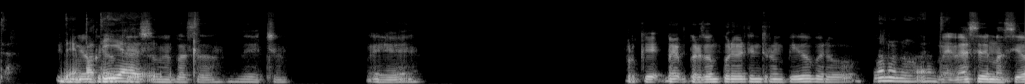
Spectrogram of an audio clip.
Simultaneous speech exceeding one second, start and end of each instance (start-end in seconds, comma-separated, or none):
0.6-1.8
